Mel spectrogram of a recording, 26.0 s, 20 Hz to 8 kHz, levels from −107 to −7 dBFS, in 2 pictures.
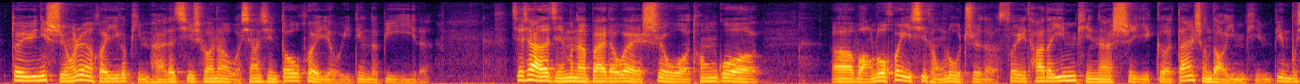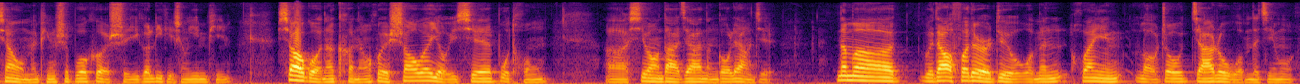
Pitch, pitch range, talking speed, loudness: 110 Hz, 100-120 Hz, 330 characters per minute, -19 LUFS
